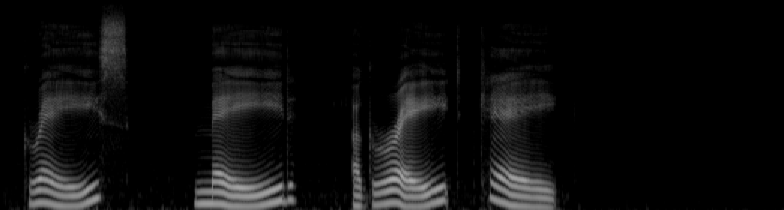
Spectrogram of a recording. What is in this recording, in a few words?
ey sentences slow, American accent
